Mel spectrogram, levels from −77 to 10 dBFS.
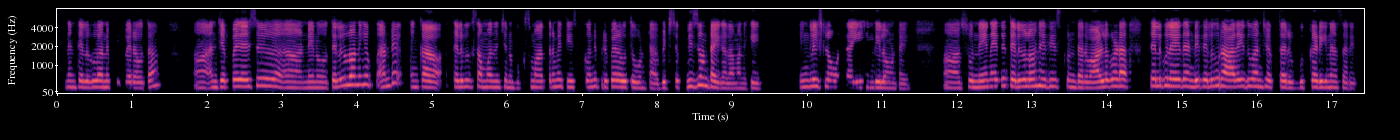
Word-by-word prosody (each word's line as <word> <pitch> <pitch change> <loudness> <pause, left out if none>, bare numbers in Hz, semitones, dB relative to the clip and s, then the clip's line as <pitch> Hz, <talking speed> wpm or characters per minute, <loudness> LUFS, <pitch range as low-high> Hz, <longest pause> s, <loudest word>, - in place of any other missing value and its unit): నేను 220 -1 -5
తెలుగులోనే 220 +1 +1
ప్రిపేర్ 205 - -5
అవుతా. 195 +5 -3 0.6
ఆహ్, 200 0 -3
అని 215 +1 -4
చెప్పేసేసి 245 +3 +4 0.4
ఆహ్, 200 -1 -1
నేను 205 0 -2 0.2
తెలుగులోనే 295 +6 +3 0.3
అంటే 265 +9 -2 0.3
ఇంకా 225 0 +3 0.4
తెలుగుకు 225 0 0
సంబంధించిన 220 -1 -3
బుక్స్ 195 - -17
మాత్రమే 220 +2 -3
తీసుకొని 225 +2 -4
ప్రిపేర్ 225 +1 +1
అవుతూ 215 -1 +2
ఉంటా. 185 - -6
బిట్స్ 200 +2 -3
క్విజ్ 240 +4 -1
ఉంటాయి 225 -7 +3
గదా! 180 -1 -4
మనకి. 180 +1 -4 0.6
ఇంగ్లీష్‌లో 240 +1 0
ఉంటాయి. 205 -1 -1
హిందీలో 205 -2 0
ఉంటాయి. 175 -2 -11 0.5
ఆహ్, 190 -1 -3
సో, - - -6
నేనైతే 240 +3 +2
తెలుగులోనే 245 +3 +4
తీసుకుంటారు. 220 -4 -4
వాళ్ళు 215 +3 +4
కూడా, 255 0 +5 0.4
"తెలుగు 255 +1 +3
లేదండి. 250 -2 +5
తెలుగు 245 +3 +1
రాలేదు" 240 +1 +3
అని 240 0 -3
చెప్తారు 220 -2 0
బుక్ 210 +2 -4
అడిగినా 215 0 +2
సరే. 185 -2 -8
225 Hz, 155 wpm, -24 LUFS, 210-245 Hz, 0.6 s, కూడా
